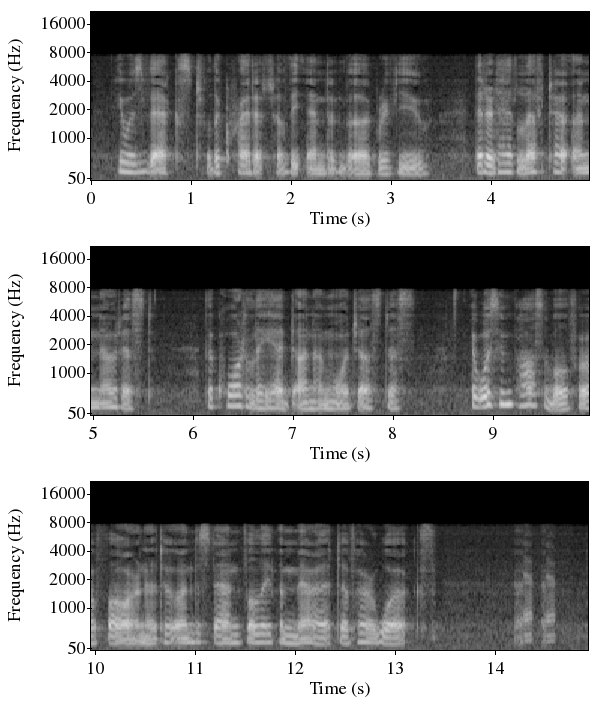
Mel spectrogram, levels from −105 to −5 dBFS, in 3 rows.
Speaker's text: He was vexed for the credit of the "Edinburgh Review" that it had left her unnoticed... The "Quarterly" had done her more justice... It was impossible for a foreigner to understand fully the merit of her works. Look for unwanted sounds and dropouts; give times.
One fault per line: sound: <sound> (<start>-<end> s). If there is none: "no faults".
sound: laugh (14.2-14.6 s)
